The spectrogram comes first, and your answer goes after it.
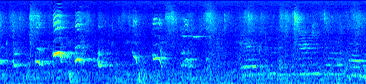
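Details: Thirteen yellow Labrador Retriever puppy littermates, just woken, give a few short high whimpering whines in the first two seconds. Quieter yips follow, with people talking nearby throughout.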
